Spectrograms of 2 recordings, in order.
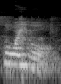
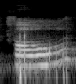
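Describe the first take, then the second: First: The word is said with a vowel like boil. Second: The word is said with a vowel like soul. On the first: The speaker calls it right. "that's how you're supposed to pronounce it" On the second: The speaker calls it wrong. "it's very difficult for me to say soil"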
